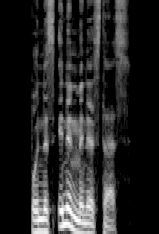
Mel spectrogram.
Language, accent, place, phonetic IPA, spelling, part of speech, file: German, Germany, Berlin, [ˌbʊndəsˈʔɪnənmiˌnɪstɐs], Bundesinnenministers, noun, De-Bundesinnenministers.ogg
- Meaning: genitive singular of Bundesinnenminister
